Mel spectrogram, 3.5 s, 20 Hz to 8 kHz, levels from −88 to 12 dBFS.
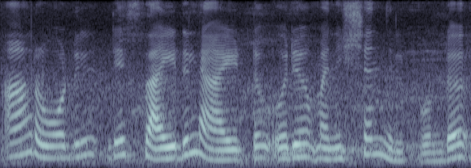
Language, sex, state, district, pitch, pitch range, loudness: Malayalam, female, Kerala, Kollam, 200 Hz, 185-225 Hz, -18 LUFS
